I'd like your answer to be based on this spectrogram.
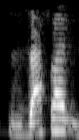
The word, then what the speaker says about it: Zafra: Zafra, Z-A-F-R-A. – Can you spell that again? Z-A... – Z-A-F-R-A.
